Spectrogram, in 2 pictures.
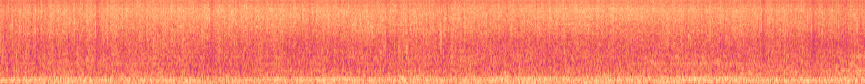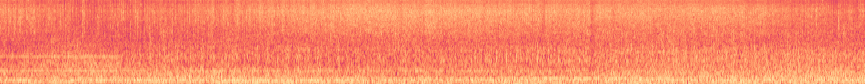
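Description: Gravel pours and rattles out of a loader bucket.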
